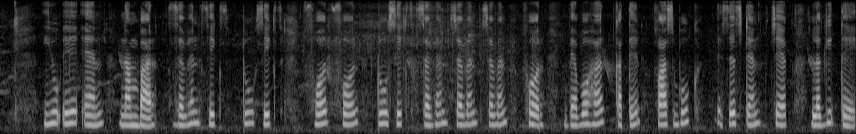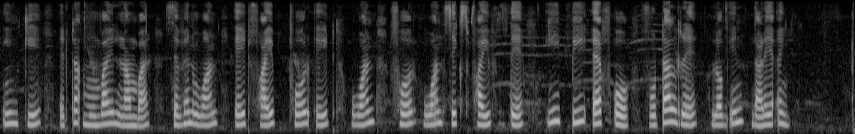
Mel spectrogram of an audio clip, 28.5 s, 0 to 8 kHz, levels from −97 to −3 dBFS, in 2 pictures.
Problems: none marked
